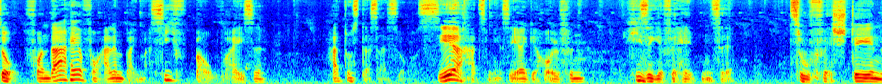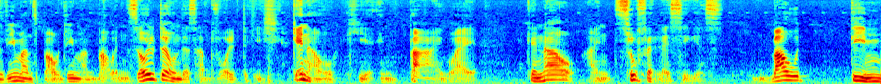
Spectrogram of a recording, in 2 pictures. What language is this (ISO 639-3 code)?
deu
